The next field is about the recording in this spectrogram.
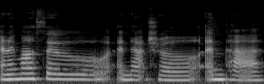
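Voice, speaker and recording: Quiet and very slow, a woman's voice sits fairly high. Her intonation stays fairly even. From military family, moved around the US. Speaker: podcast host, tattoo artist. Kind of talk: podcast monologue introduction. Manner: hesitant, many fillers.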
